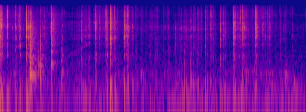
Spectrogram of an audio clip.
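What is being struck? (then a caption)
Bar soap shaved with a knife. A solid beige bar of dry soap with a copper-painted crust is held in the hand and shaved with a short metal knife into chunky flakes. Each cut gives a bright, crisp, dry crackle and scrape with almost no low end and no ring. The bursts come in a quick, uneven series.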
